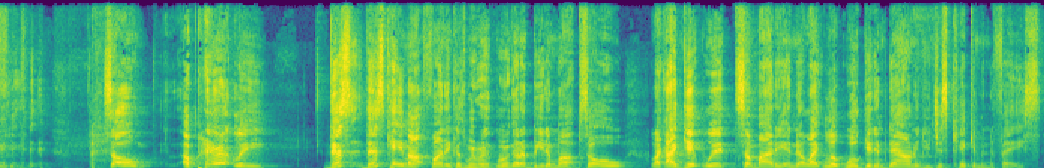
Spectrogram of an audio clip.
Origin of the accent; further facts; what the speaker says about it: Florida, United States; also born or lived in Texas; I was from Florida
